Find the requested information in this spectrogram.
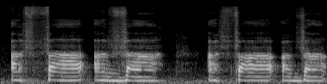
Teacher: with the labiodental, in ewe, the speakers will tend to raise their upper lip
